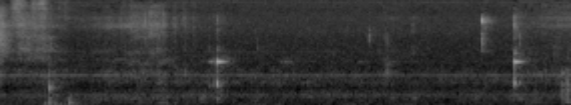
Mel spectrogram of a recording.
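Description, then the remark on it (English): Soft sips of water by a person whose mouth got dry: a few faint wet slurps and small swallowing clicks spaced a couple of seconds apart, otherwise quiet with no talking. “Sorry, my mouth got dry. I took a sip of water.”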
